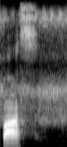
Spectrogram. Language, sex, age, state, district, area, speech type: Assamese, male, 30-45, Assam, Lakhimpur, rural, read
